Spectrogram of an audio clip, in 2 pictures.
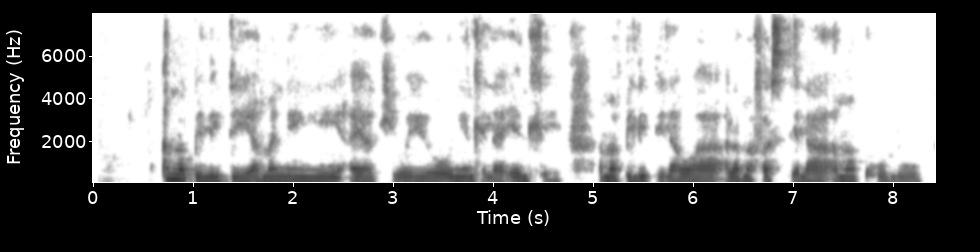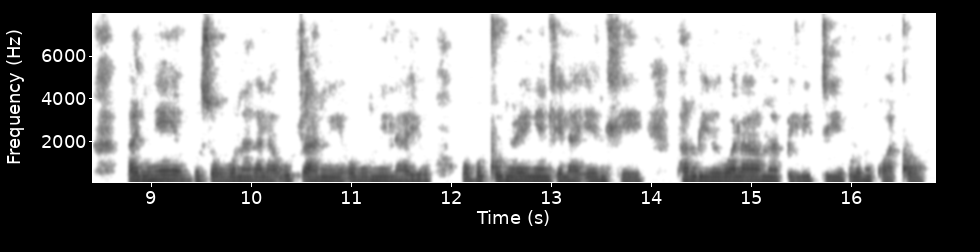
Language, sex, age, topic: North Ndebele, female, 36-49, health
